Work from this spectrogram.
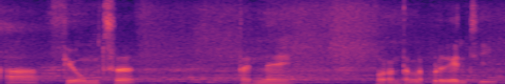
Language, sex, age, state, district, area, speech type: Malayalam, male, 18-30, Kerala, Idukki, rural, spontaneous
